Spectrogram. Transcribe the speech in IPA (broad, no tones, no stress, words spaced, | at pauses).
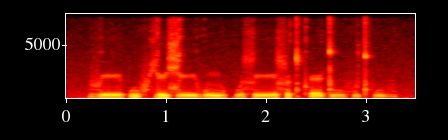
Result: veː puːfçeːɕeːvu ɲu kʷɛɬeːɬɤt pʼɛ tuːfutfuv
